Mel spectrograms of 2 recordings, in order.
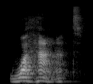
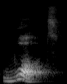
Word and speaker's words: what: pronounced in real life another very simple example is the word what okay it's spelt W h80 but it's not pronounced what hat as I'm sure all of you know it's what what oh okay so the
